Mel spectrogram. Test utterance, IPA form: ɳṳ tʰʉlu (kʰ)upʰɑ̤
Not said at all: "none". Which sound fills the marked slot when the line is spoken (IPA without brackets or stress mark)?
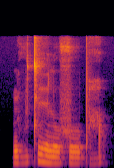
x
